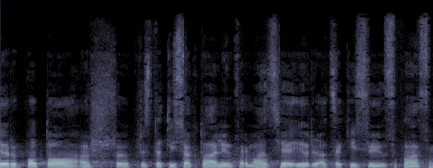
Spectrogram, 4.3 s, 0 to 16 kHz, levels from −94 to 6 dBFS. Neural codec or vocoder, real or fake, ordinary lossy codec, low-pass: codec, 44.1 kHz, 3.4 kbps, Pupu-Codec; fake; AAC, 48 kbps; 14.4 kHz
